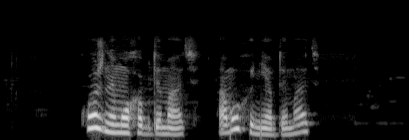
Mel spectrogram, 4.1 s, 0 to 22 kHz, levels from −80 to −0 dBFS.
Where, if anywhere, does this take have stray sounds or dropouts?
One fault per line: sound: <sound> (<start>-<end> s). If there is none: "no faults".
no faults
